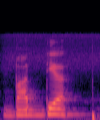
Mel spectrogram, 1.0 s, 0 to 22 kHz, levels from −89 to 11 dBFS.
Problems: constant background noise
